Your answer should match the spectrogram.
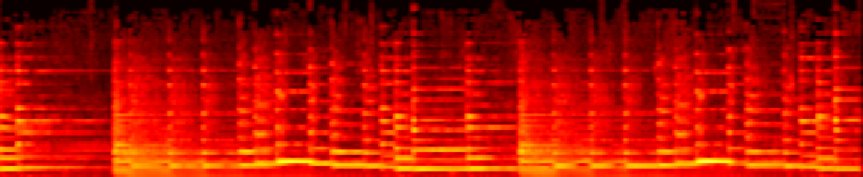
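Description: Electronic keyboard played with a piano sound: a slow single-note melody, with held chords coming in beneath it about a second in and again about five seconds in.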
